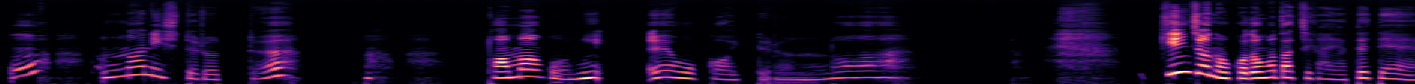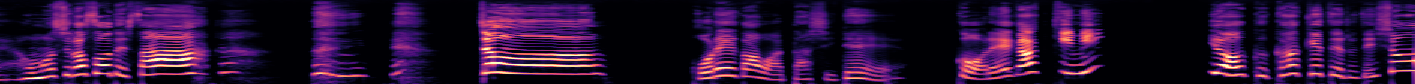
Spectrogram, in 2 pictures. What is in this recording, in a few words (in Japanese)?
元気JK イースターだよ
